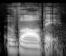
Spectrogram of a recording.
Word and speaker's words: Uvalde: Uvalde, Texas. – Uvalde.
